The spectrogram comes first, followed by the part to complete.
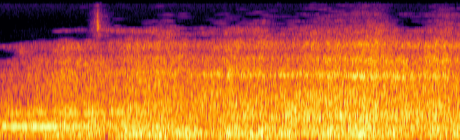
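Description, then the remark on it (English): A train rumbles past, a loud, steady roar of engine and wheels that holds constant throughout, with a low droning hum underneath early on. “Wager Maker train pulling through already. There it is.”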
